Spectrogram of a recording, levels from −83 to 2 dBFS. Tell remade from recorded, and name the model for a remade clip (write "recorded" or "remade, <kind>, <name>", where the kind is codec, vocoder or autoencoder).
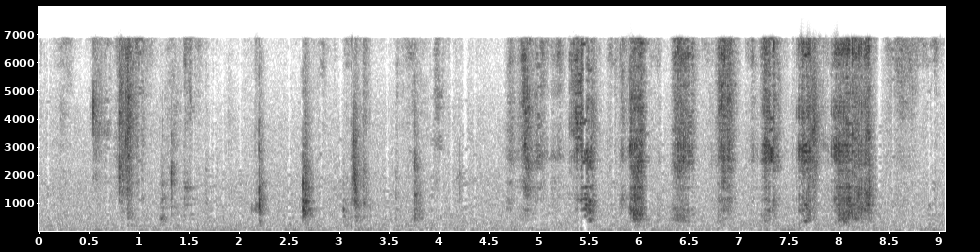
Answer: recorded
